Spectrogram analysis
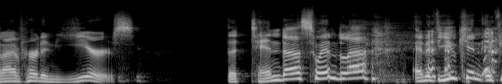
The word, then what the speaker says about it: Tinder Swindler: way that we are you are saying it wrong yeah it is not her tender swindler get out of here it is the tinder swindler for i am the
